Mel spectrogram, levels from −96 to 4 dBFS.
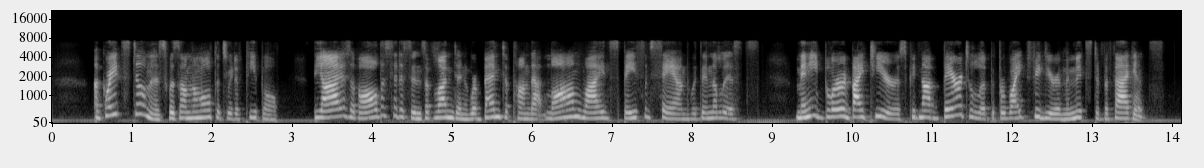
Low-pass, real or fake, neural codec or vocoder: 7.2 kHz; fake; codec, 16 kHz, 1 kbps, X-Codec, HuBERT features, trained on general audio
